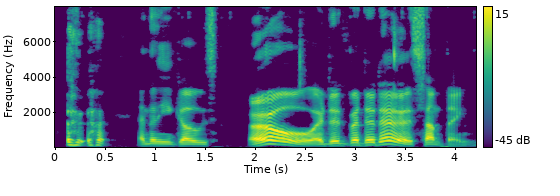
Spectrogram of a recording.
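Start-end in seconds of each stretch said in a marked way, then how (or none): 1.9-4.0 put-on burly man voice, slower pace. Reading out a note and acting out the line, [name]'s burly boisterous voice. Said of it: "becomes a big burly man with a boisterous voice".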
